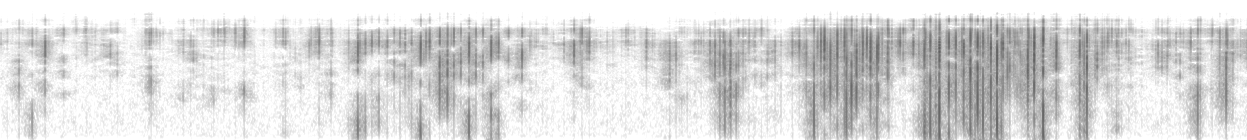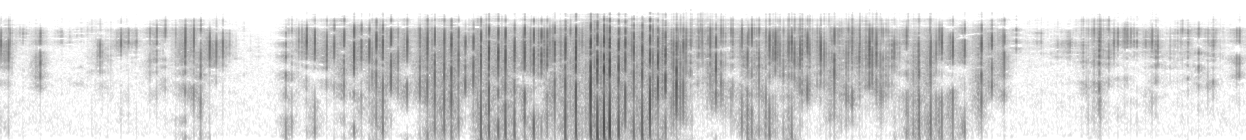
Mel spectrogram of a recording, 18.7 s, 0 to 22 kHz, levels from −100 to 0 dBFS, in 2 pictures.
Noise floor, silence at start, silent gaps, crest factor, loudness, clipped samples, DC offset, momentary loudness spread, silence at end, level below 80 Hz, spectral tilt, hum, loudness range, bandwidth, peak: -64 dBFS; 0.3 s; none; 36 dB; -35 LUFS; under 0.1%; under 0.1%; 21 LU; 0.05 s; -70 dBFS; 0 dB/octave; none; 13 LU; 16 kHz; -4 dBFS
